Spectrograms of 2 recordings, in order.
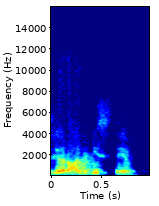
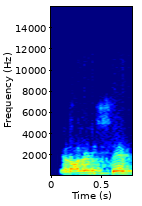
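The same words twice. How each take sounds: First: Said in the usual way. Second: "saved" landed higher and louder with a firm fall; a teacher insisting to his students, with a higher, louder "saved"; emphatic repeat. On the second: Retold or imitated. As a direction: drive home "saved" with a falling punch.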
